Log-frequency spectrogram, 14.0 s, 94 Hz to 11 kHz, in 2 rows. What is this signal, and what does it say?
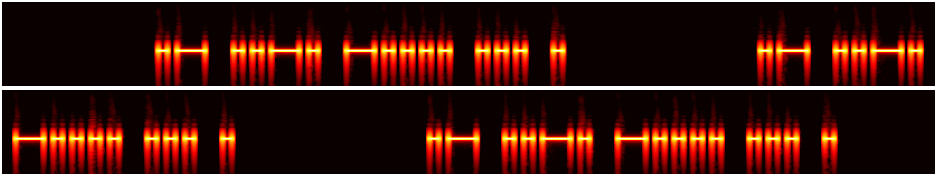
Morse code, heard as a keyed tone, about 17 wpm, 700 Hz. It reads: AF6SE AF6SE AF6SE
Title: USA Call Signs - 5 Characters - Repeated 3x - 17wpm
